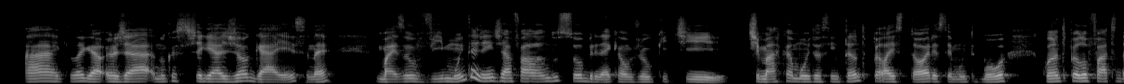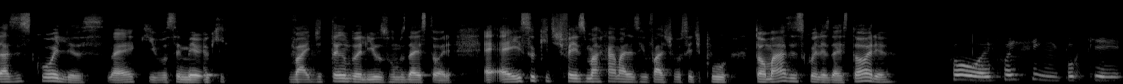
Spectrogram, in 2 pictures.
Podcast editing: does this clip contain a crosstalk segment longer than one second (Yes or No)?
No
